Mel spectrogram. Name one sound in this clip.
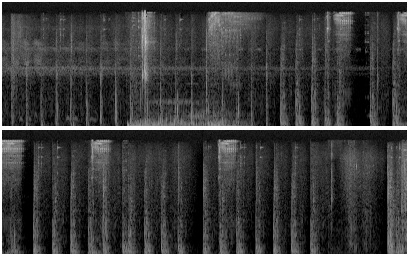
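Boots thud on a hard floor in quick, steady footsteps.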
